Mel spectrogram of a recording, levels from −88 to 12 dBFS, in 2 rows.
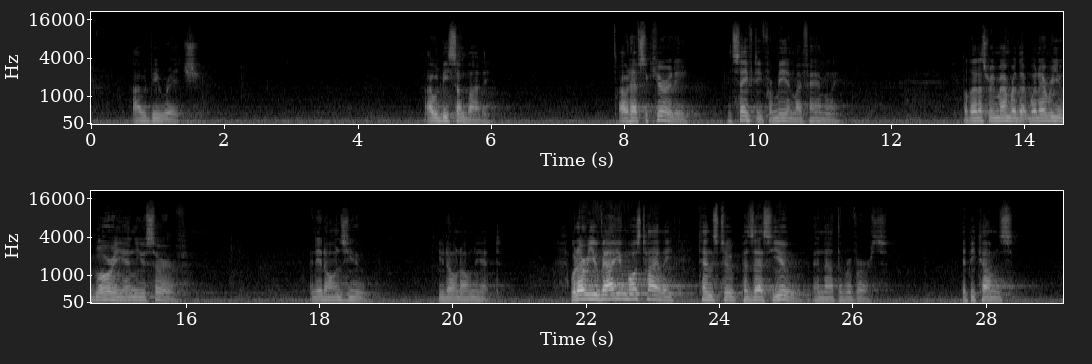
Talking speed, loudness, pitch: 110 wpm, -34 LUFS, 105 Hz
